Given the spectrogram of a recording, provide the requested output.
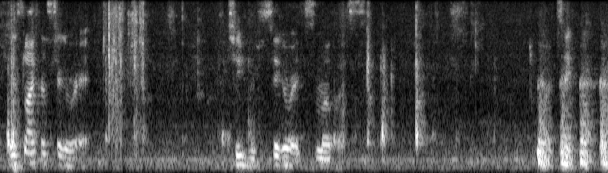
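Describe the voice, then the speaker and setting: Over noticeable background noise, a woman speaks at a moderate pace in an animated tone. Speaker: livestreamer. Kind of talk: casual livestream chat.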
